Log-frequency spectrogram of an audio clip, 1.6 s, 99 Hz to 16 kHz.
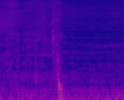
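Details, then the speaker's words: Classic (non-Autopilot) Tesla Model S brake vacuum pump running to refill the vacuum canister, recorded on a lapel mic with electrical feedback partly masking it; steady, even low hum, normal operation, absent on Autopilot 1.0 and newer cars. "that was the vacuum pump running and that's a noise you will no longer hear in the new autopilot enabled cars autopilot 1.0 and newer"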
